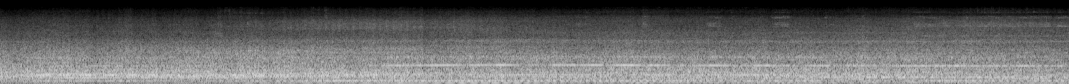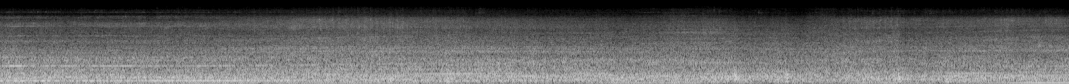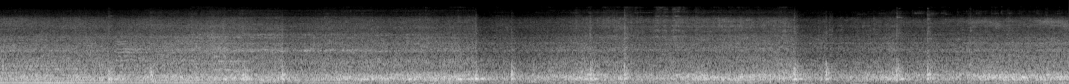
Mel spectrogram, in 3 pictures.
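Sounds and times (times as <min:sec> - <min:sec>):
locomotive engine drone: 0:00.0 - 0:32.0.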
